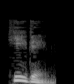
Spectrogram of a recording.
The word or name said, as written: heating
